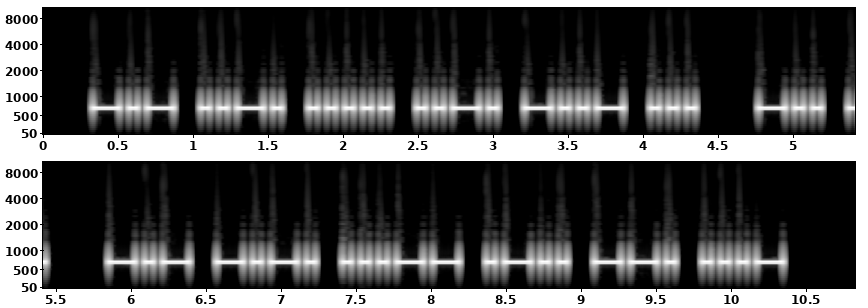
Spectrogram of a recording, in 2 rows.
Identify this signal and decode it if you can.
Morse code, heard as a keyed tone, about 21 wpm, 700 Hz. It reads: KF5FXS DE KC3LGV
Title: USA Callsign DE Callsign - 6 Characters - 20wpm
